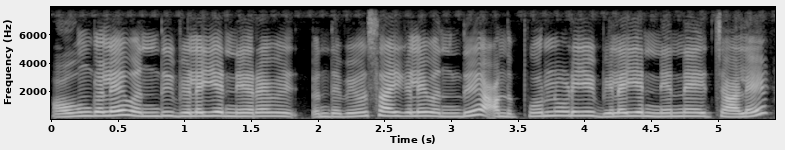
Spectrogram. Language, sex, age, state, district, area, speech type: Tamil, female, 45-60, Tamil Nadu, Cuddalore, rural, spontaneous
